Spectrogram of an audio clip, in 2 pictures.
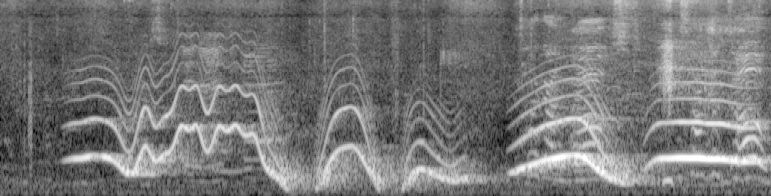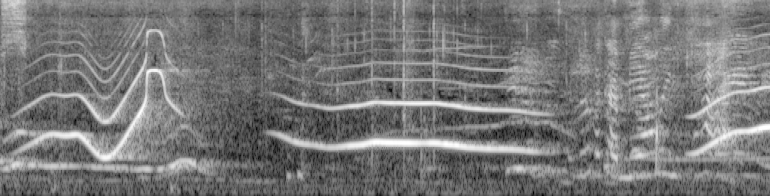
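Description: Theremin played by raising and lowering a hand, producing gliding, swooping pitched tones that slide up and down like a meowing cat, fairly loud and continuous with brief pauses.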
